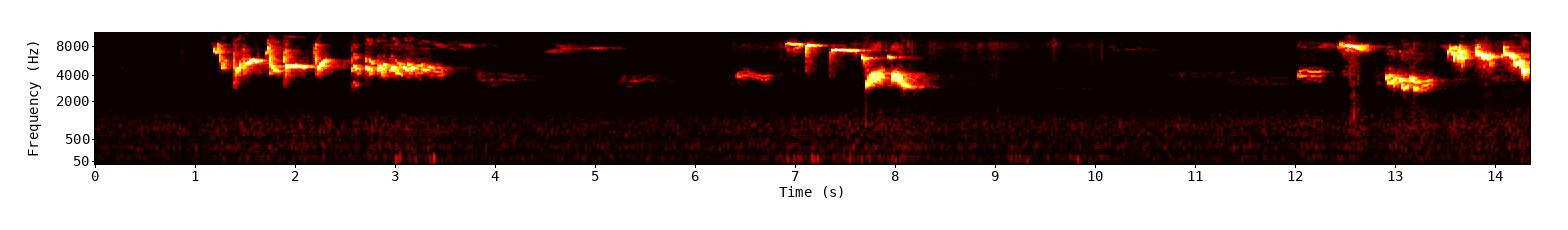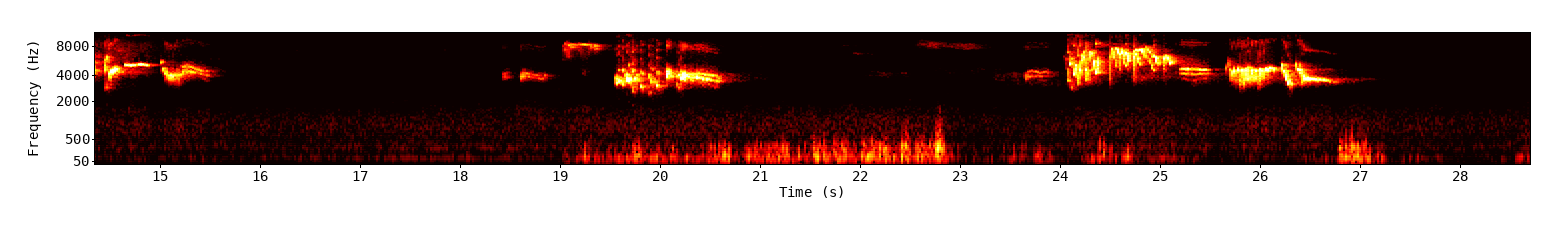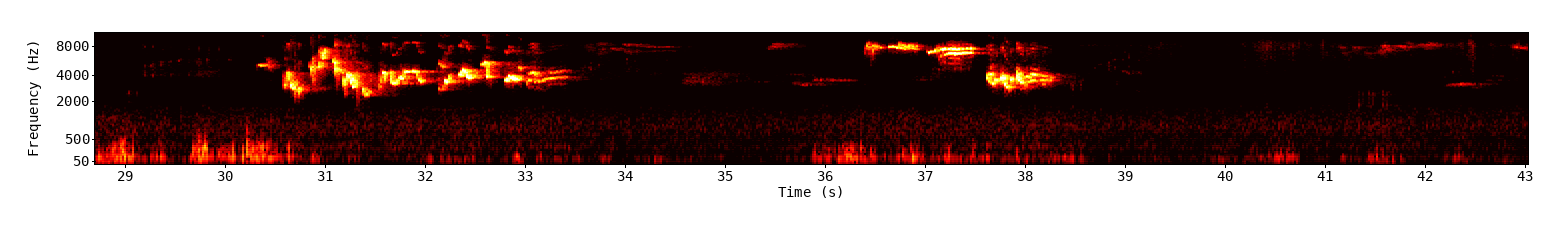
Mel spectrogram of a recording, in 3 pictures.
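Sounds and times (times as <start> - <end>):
songbird singing: 0.0 - 16.6, 18.4 - 21.1, 21.9 - 27.3, 28.8 - 39.4, 40.4 - 43.0.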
